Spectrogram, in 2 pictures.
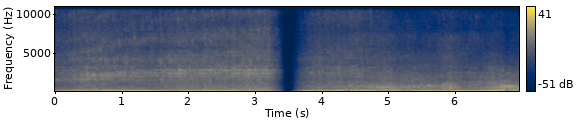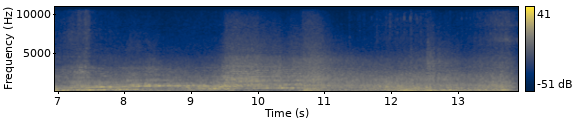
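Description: Lamborghini Aventador SVJ V12 on a Ryft straight-pipe exhaust, idling with a deep steady burble. After a brief dropout about three and a half seconds in, it accelerates hard: the revs climb steadily for about six seconds, then drop suddenly at an upshift near the end.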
